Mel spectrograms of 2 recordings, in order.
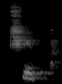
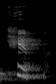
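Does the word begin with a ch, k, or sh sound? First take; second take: ch; k. First: The word begins with a ch sound. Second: The word begins with a k sound. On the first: The speaker calls it right. "We say chip" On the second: The speaker calls it wrong. "We don't say kip"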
